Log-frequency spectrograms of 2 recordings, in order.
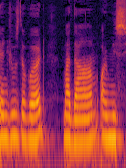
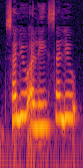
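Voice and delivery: "Salut, Ali" sung out high, like a greeting call; intonation demo; 10 semitones higher, 3 dB louder than usual. Shown as a demonstration. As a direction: pitch "Salut, Ali" well up and hold it. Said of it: "again the intonation".

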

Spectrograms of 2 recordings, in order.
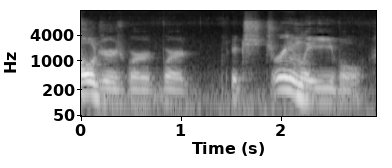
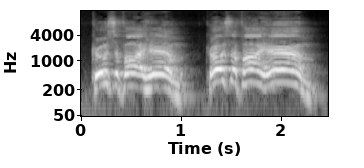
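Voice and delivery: slow shout building much higher and louder; shouting crowd; 14 semitones higher, 8 dB louder than usual. Acted. Preacher voicing the mob's cry to crucify, building shout. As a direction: yell it like an angry mob. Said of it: "they cried out".

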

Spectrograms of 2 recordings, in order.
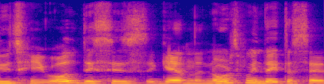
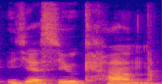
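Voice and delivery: normal talking voice

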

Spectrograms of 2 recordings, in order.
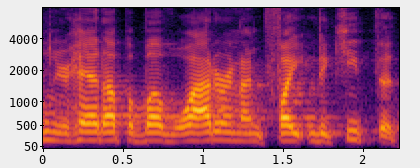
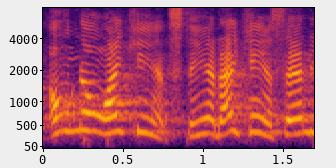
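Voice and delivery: high-pitched, protesting mock dismay; mock panic; 12 semitones higher, 4 dB louder than usual. Healed man doubting his legs as helpers lift him, mock panic. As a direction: play a man fretting that he can't do it. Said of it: "if the guy would have went".

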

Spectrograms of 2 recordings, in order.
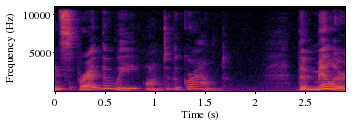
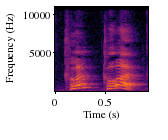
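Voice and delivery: high, louder hen clucks; clucking hen; 13 semitones higher, 5 dB louder than usual. A narrator's reading.

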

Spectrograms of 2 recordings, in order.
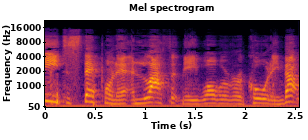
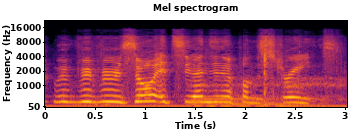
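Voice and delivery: mock crying; 5 semitones higher, 3 dB louder than usual. Mock lament over lost home.

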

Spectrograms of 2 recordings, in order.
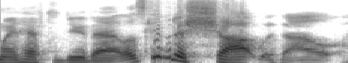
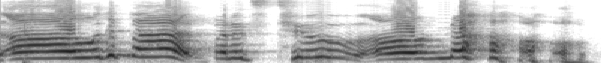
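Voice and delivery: high excited squeal; much slower than usual. Real, not acted. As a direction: shriek with hope, then despair. Throw almost works.

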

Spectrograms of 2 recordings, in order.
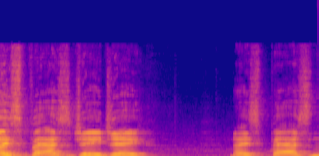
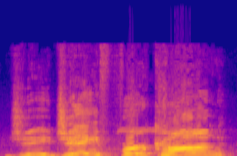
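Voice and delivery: excited call; 9 semitones higher, 9 dB louder, much slower than usual. Real, not acted. Calling a drive, drawn out.

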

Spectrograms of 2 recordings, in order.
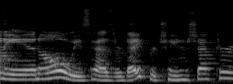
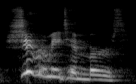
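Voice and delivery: louder pirate oath; pirate yell; 4 semitones higher, 7 dB louder than usual. A narrator's reading. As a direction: yell it in disgust. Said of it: "he yelled".

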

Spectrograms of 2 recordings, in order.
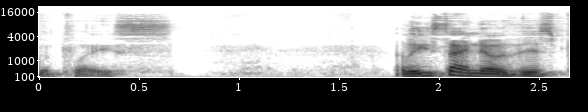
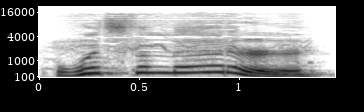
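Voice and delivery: high pet talk; slower than usual. Acted. Cooing at grumpy pet cat.

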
